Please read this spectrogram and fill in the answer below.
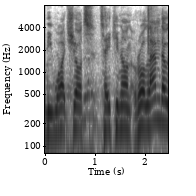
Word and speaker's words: Rolando: Philippines telling me that I was pronouncing the name wrong. Rolando, not Ronaldo.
